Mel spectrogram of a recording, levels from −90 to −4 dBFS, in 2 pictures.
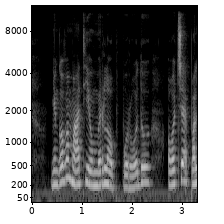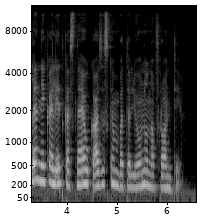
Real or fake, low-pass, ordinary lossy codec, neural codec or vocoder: real; 10.8 kHz; none; none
